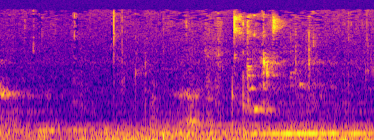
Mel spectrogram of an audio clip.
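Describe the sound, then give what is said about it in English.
A quiet sip of water: soft wet slurping and a small swallow, with faint liquid clicks over a low background hum and no talking. “A sip of water, and away we go.”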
